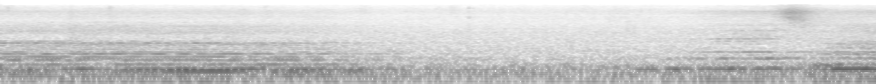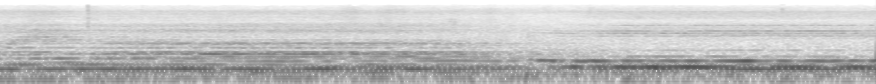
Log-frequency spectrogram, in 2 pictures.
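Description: Mixed chamber choir singing a cappella in long held chords, which soften about two seconds in and then swell louder toward the end.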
